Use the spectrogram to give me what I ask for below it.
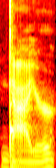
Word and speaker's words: Geyer: So Lindbergh Boulevard, Clayton Road, and then this is how you pronounce them. Spady and Geyer are the other 2.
